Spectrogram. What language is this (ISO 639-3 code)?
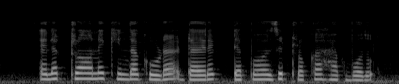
kan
